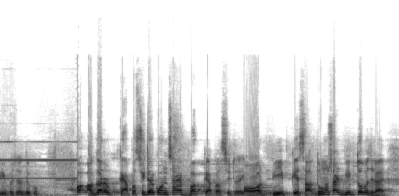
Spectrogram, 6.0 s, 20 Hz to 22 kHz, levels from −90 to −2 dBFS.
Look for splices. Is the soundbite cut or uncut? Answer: cut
